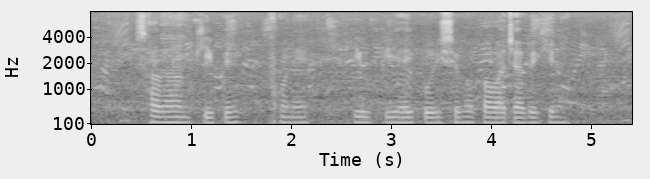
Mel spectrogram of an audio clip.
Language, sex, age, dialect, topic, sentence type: Bengali, male, 18-24, Western, banking, question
